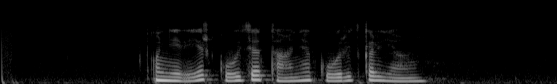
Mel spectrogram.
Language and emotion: Russian, neutral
